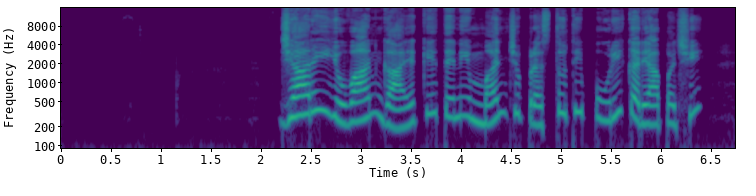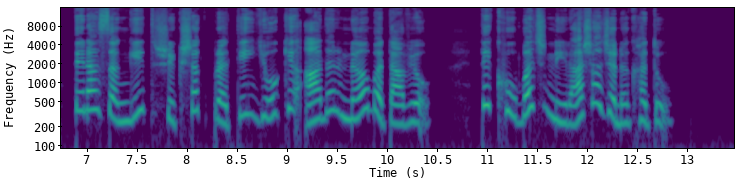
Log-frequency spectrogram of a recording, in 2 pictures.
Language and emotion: Gujarati, sad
